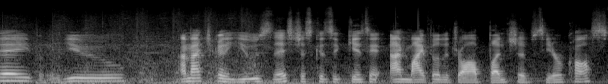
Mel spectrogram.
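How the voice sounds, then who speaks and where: Music plays behind a man talking at a fairly quick pace. His voice sits at medium pitch with ordinary pitch variation. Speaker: video game streamer. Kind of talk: live gameplay commentary. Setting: live stream. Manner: fast.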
